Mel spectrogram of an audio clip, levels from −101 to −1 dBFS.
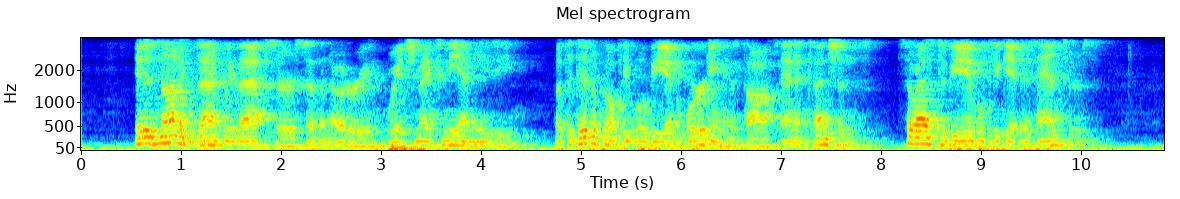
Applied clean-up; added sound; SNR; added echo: none; none; none; reverberation time 0.8 s.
